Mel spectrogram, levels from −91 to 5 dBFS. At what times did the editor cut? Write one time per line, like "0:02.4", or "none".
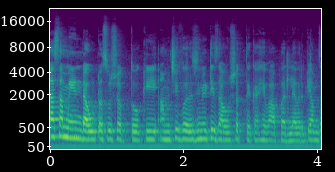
none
